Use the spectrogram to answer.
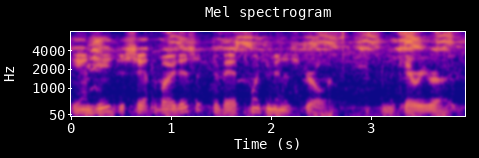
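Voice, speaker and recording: An older man with an Australian accent co-hosting a casual chat outdoors at a campsite, laid-back and halting. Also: mid-range voice, animated. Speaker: podcast co-host. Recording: loud outdoor background noise.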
